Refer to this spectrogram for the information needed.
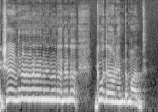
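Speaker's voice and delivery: put-on drill sergeant scream, very high-pitched. Speaker recalls joining the army, retelling a drill sergeant's scream. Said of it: "he screamed at me".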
